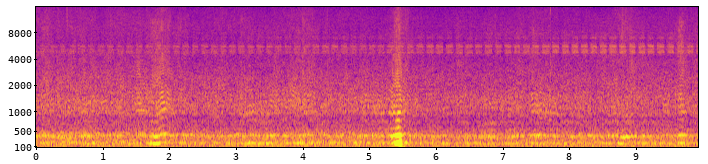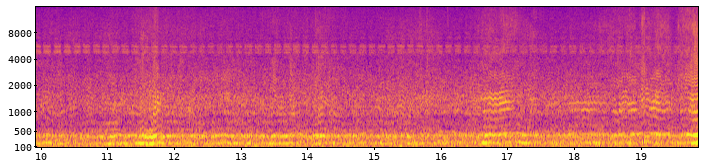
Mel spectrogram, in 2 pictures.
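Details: Bees swarming out of their hive produce an even low drone of many wings, fairly steady throughout, with one sharp click near the middle and occasional close fly-bys.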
